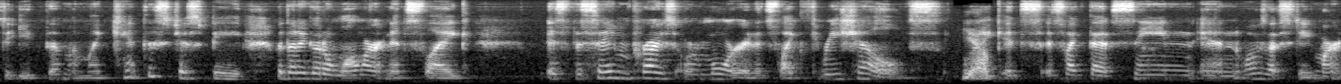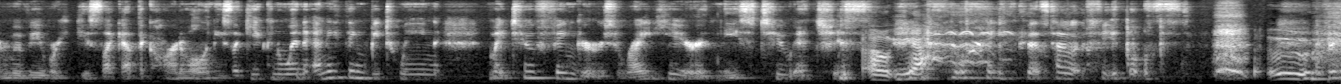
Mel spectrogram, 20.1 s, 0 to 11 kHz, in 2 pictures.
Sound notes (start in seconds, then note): 16.5 laughing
